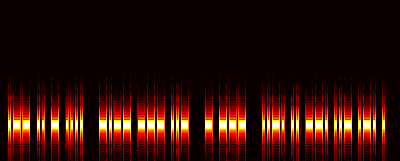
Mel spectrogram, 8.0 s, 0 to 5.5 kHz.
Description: Morse code, heard as a keyed tone, about 25 wpm, 600 Hz. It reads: WITH YOU TO FIGURE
